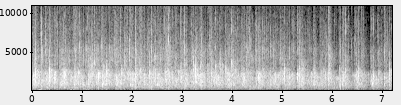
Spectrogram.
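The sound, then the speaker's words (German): Sustained audience applause given as a thank-you for people's service, a dense, steady wash of many hands clapping at fairly even loudness for about seven seconds, with no voices standing out. “Und wollen wir Ihnen mal einen Applaus geben, einfach ein Dankeschön für euren super Dienst, wirklich.”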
